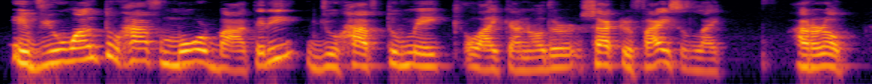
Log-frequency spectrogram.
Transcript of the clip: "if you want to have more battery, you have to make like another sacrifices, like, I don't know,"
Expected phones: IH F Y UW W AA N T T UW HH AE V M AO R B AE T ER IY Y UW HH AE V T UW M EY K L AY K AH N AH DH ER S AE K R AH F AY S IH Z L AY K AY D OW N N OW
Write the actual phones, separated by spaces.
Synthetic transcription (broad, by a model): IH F Y UW W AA N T T UW HH AE V M AO R B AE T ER IY Y UW HH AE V T UW M EY K L AY K AH N AH DH ER S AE K R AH F AY S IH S L AY K AY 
